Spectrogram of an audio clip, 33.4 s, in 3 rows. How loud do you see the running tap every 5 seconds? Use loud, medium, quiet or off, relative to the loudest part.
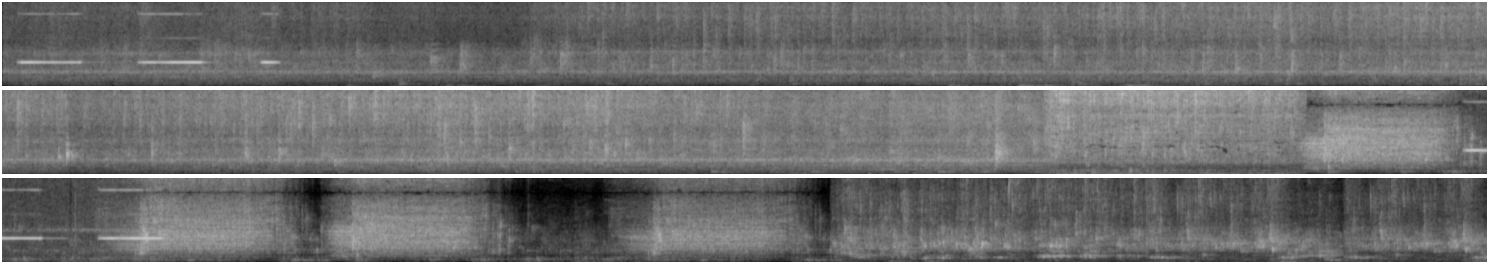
medium, medium, loud, loud, loud, loud, loud.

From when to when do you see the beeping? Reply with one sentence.
The beeping can be heard from 0.1 to 2.1 s and from 22.1 to 23.4 s.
